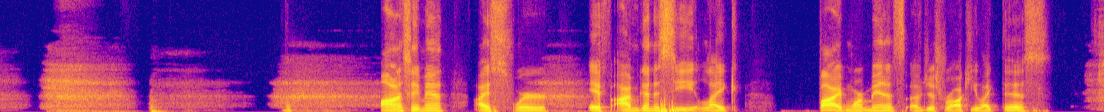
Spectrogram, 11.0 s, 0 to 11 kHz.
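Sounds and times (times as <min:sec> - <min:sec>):
man imitating heavy breathing with raspy exhales and inhales: 0:00.0 - 0:03.8, 0:05.4 - 0:06.0
speech: 0:02.8 - 0:03.1, 0:03.8 - 0:07.4, 0:08.2 - 0:11.0.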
